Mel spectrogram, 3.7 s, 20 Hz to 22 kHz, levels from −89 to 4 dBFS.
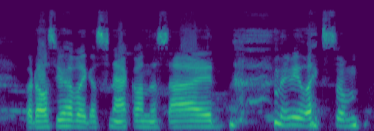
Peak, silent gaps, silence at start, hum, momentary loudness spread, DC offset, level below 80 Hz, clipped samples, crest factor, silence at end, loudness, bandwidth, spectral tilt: -14 dBFS; none; 0.1 s; none; 8 LU; under 0.1%; -72 dBFS; under 0.1%; 14 dB; 0.15 s; -28 LUFS; 15.5 kHz; -3.5 dB/octave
